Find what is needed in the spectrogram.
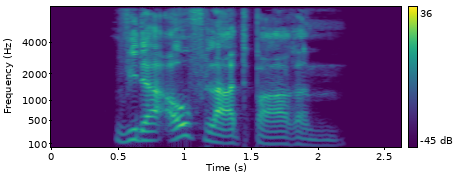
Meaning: strong dative masculine/neuter singular of wiederaufladbar
- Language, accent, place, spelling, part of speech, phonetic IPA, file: German, Germany, Berlin, wiederaufladbarem, adjective, [viːdɐˈʔaʊ̯flaːtbaːʁəm], De-wiederaufladbarem.ogg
